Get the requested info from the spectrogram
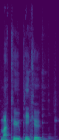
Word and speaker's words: Machu Picchu: It's in Machu Picchu. – It's actually Machu Picchu, is how it's pronounced in English.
